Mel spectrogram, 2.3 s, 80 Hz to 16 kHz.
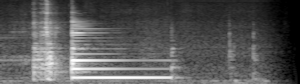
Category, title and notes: Instrument samples > String
Plucking broken violin string 6
creepy, beatup, violin, strings, unsettling, pluck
